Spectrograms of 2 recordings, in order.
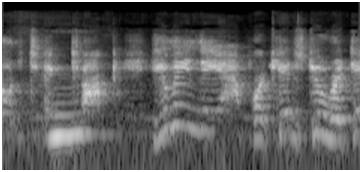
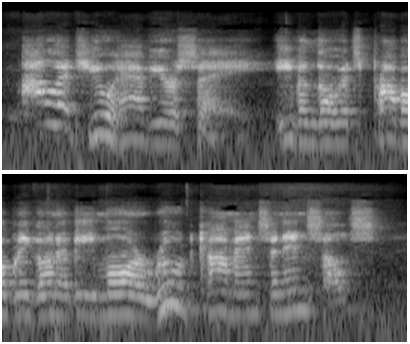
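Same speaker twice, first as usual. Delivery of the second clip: usual speaking voice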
